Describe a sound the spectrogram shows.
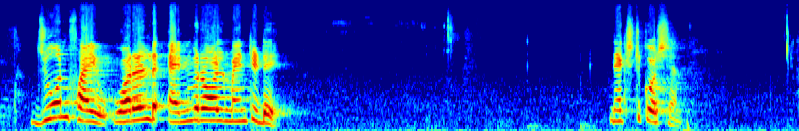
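A woman speaks clearly and with animation into a close microphone.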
